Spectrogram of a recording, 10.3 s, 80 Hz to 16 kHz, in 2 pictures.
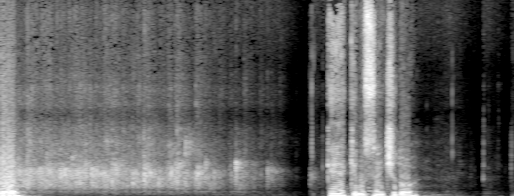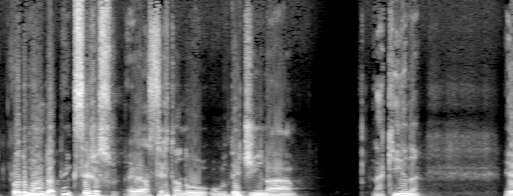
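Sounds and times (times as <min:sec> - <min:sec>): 
audience applauding during a sermon: 0:00.0 - 0:03.0
speech: 0:03.3 - 0:04.3, 0:05.3 - 0:08.2, 0:08.8 - 0:09.6.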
